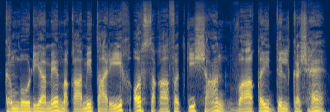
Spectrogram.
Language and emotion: Urdu, surprised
